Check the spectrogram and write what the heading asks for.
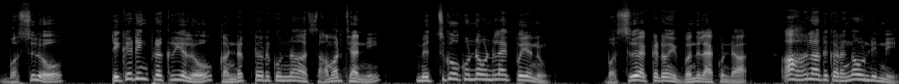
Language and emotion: Telugu, happy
